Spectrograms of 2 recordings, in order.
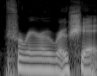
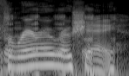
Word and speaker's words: Ferrero Rocher: nut I'm getting is like a hazelnutty like Ferrero Rocher yeah notes on it yeah the sweetness almost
